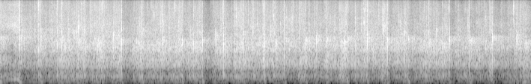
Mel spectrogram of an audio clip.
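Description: Sustained audience applause for a speaker at the close of a Radboud Reflex and Green Office event, many hands clapping densely and steadily at a fairly loud level for several seconds without pause.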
